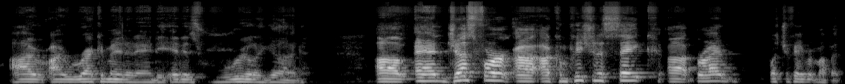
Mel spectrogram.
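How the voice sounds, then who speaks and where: A man with a middle-pitched voice hosts a casual panel. He speaks informally, in a hesitant, halting way as he steers the conversation. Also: bright, forceful tone. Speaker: host of a fan panel.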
